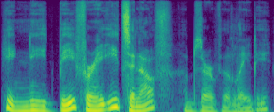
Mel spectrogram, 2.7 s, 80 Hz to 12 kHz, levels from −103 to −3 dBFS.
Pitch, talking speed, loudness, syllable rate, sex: 110 Hz, 220 wpm, -17 LUFS, 5.5 syllables/s, male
